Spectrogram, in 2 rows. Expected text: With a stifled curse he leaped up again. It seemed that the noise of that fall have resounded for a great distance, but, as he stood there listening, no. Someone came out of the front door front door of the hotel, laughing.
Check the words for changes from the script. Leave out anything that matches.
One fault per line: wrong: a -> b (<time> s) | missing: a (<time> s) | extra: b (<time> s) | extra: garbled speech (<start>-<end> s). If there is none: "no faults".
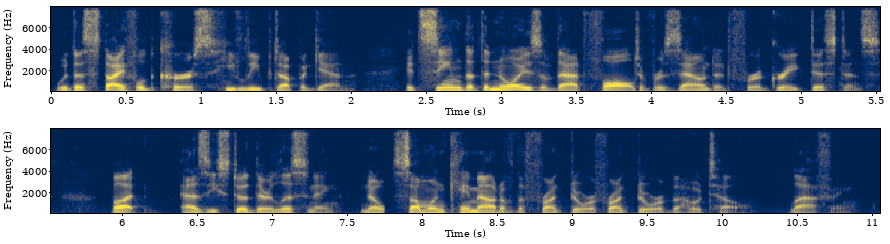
no faults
